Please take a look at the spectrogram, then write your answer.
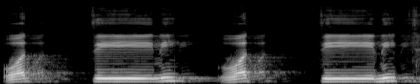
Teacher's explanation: آپ نے اس الف کو چھوڑ دینا ہے، واو کو ڈائریکٹ آپ نے تا کے ساتھ ملانا ہے، کیونکہ تا کے اوپر تشدید ہے۔ · واو کی ادائیگی میں آپ کے ہونٹ گول ہو جانے چاہیے، والتینی، اور جس حرف کے اوپر شد ہوتی ہے اس کو مضبوطی کے ساتھ پڑھا جاتا ہے۔ تا کے اوپر شد ہے تو آپ نے اس کو مضبوطی سے پڑھنا ہے، اور ایک سیکنڈ کے لیے اس کے اوپر رکنا بھی ہے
